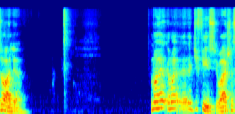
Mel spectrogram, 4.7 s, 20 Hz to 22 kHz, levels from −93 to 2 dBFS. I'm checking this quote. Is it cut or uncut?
uncut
